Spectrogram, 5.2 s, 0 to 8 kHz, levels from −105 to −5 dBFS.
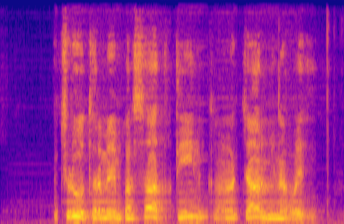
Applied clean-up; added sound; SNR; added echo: neural separator model SepFormer DNS4.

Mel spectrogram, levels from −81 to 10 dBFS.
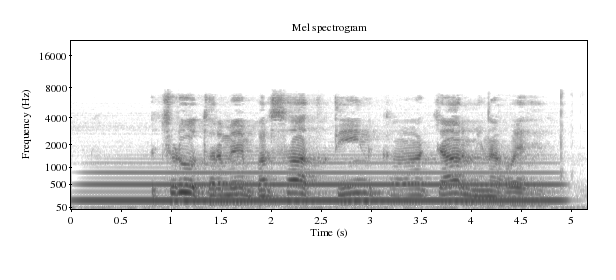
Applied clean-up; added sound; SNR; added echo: none; Wind instrument, woodwind instrument; -2 dB; reverberation time 1.2 s.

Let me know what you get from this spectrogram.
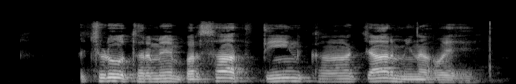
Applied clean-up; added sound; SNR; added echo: none; none; none; none.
